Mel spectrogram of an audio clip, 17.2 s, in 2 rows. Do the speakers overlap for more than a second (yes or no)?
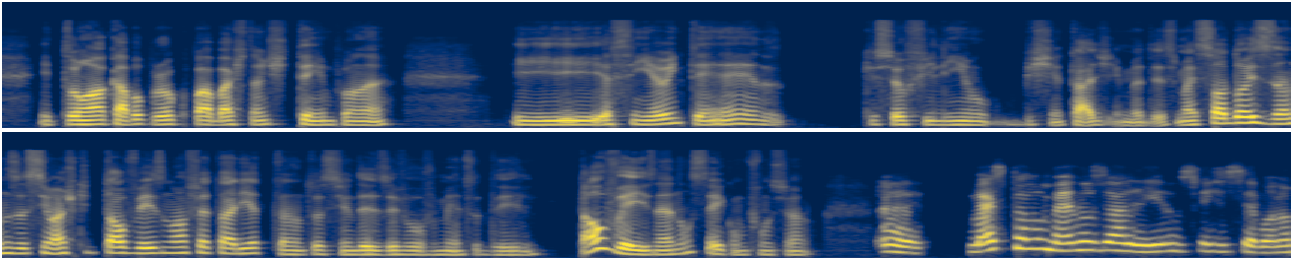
no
